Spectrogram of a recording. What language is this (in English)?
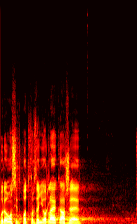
Czech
